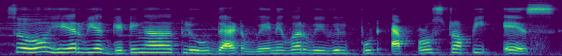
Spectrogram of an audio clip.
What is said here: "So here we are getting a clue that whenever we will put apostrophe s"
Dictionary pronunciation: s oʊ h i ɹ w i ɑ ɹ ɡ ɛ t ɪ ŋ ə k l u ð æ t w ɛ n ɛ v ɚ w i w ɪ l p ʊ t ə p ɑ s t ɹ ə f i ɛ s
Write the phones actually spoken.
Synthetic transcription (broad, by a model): s oʊ h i ɹ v i ɑ ɹ ɡ ɛ t ɪ ŋ ə k l u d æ t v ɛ n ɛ v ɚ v i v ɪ l p ʊ t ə p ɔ s t ə p i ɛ s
